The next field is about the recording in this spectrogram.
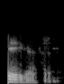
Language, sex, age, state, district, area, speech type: Assamese, male, 30-45, Assam, Dibrugarh, urban, conversation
